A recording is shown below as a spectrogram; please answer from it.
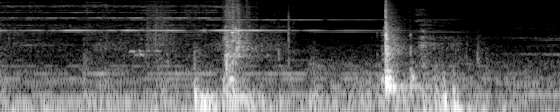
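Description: Dark background music with a steady high tone, broken about three seconds in by a single sharp thunk as the handset of an old rotary telephone is grabbed from its cradle.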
